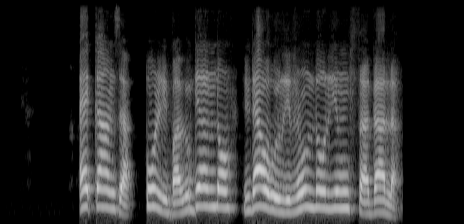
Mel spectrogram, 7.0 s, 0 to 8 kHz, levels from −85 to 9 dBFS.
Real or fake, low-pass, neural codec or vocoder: fake; 7.2 kHz; codec, 16 kHz, 0.5 kbps, FunCodec, trained on LibriTTS, 25 frames a second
